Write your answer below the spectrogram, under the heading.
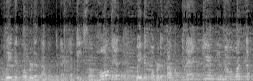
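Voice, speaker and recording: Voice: medium pitch, expressive, fast talker, distant mic. A kids party magician doing playful live show patter, coaxing children with simple repeated instructions and showy announcements in a shopping mall. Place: large indoor shopping mall event space. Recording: echoey mall hall from afar, loud music and crowd.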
